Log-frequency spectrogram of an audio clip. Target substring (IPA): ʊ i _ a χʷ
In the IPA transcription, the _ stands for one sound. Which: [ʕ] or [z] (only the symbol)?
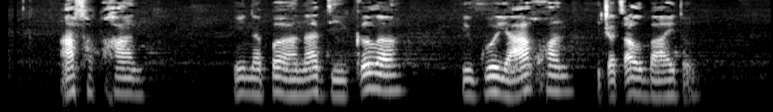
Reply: ʕ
